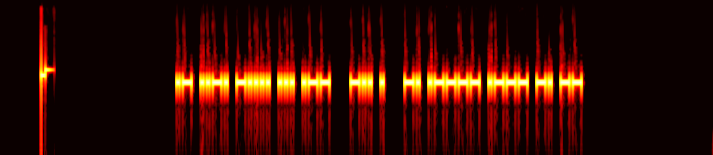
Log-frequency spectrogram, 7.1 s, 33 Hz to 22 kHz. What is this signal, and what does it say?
Morse code, heard as a keyed tone, about 40 wpm, 700 Hz. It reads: AF6SW DE N1JNM
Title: USA Callsign DE Callsign - 5 Characters - 40wpm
